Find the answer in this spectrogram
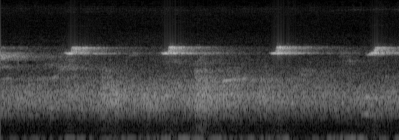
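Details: Birds chirping: short, high, flat whistled notes repeat about every three quarters of a second, four in all, over a steady wash of softer background chatter.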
